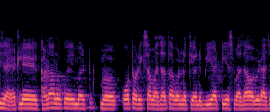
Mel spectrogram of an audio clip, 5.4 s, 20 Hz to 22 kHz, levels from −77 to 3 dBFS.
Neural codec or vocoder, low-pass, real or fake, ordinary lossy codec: none; 7.2 kHz; real; Opus, 64 kbps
